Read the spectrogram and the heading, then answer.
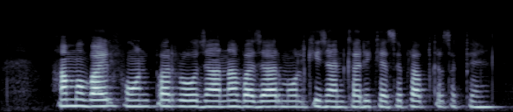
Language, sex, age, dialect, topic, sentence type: Hindi, male, 18-24, Awadhi Bundeli, agriculture, question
